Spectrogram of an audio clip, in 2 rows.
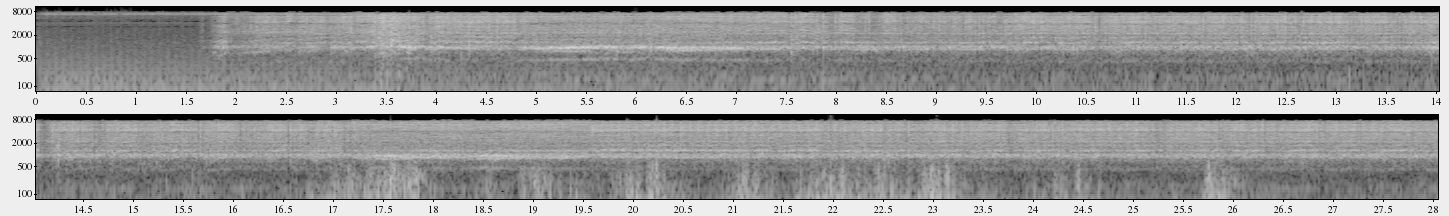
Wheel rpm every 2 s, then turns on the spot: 20, 120, 120, 120, 110, 110, 110, 120, 120, 110, 110, 120, 120, 120.
none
